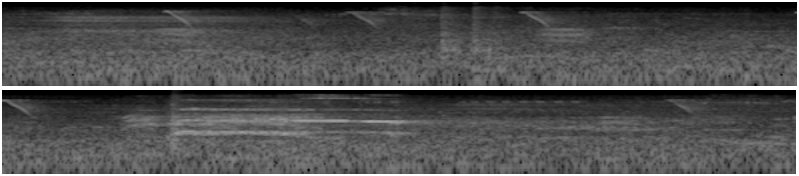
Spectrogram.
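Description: A rooster crowing once, about six seconds in, a drawn-out call of about a second and a half. Several short, high, downward-sliding bird calls sound at intervals throughout.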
